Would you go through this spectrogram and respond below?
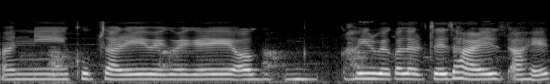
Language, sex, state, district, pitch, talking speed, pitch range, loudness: Marathi, female, Maharashtra, Nagpur, 240 Hz, 130 wpm, 235-250 Hz, -15 LUFS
